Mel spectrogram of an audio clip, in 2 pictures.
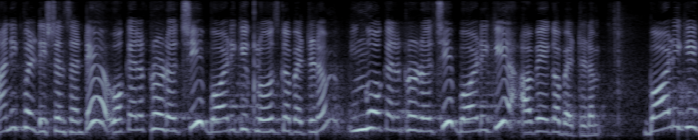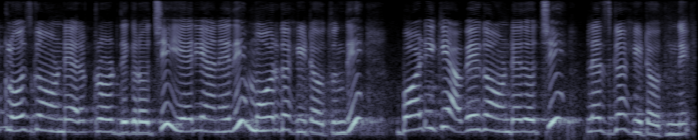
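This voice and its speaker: A woman with a Telugu accent giving a scripted educational narration as a lecturer, deliberately repeating key terms and carefully enunciating English phrases. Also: sits high. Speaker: physiotherapy lecturer. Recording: long reverberant echo.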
